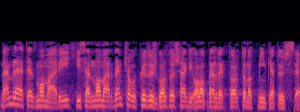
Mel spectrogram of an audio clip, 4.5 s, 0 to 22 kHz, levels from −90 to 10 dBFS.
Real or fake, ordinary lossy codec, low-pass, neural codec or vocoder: real; none; 5.4 kHz; none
